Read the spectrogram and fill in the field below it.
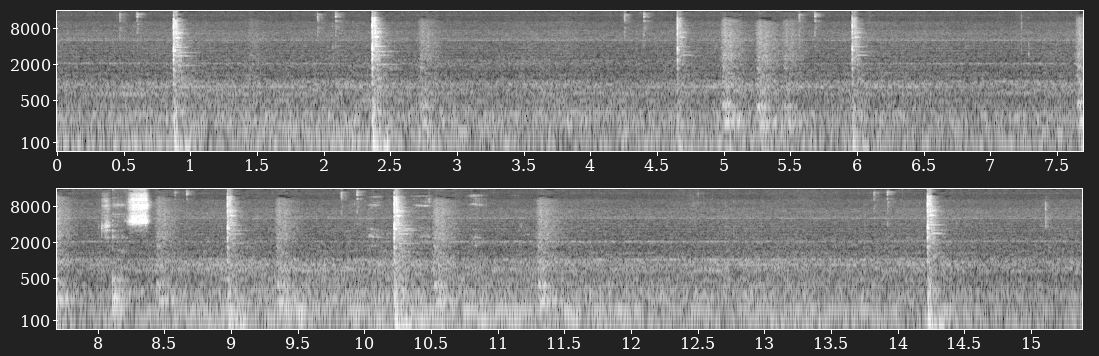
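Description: Sharp mechanical clicks sound now and then as blocks snap into place.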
